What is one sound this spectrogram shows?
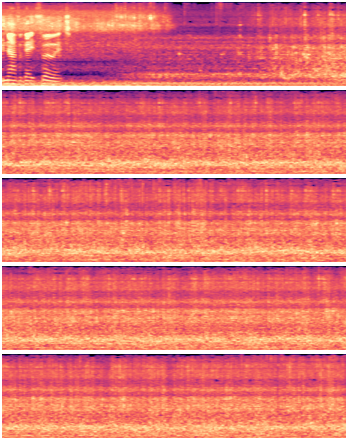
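A boat's engine chugs steadily.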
